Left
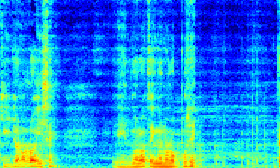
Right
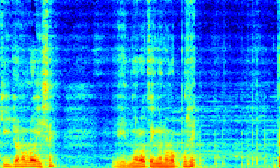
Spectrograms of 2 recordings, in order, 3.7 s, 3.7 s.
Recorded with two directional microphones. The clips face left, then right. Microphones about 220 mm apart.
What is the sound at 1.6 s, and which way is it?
Speech, 35° right (ahead or behind).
